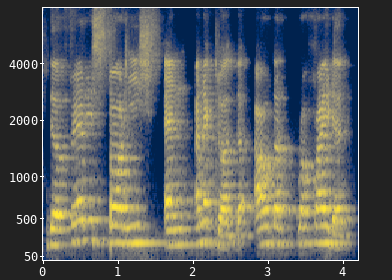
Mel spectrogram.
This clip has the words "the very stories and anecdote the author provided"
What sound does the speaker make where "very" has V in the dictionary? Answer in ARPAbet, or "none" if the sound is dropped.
F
